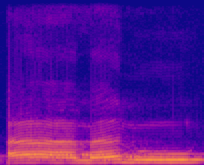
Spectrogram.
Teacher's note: Yang pertama wau mad itu makhrajnya aljauf.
